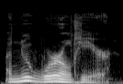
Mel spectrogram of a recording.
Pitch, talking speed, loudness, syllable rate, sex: 125 Hz, 195 wpm, -14 LUFS, 4.9 syllables/s, male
